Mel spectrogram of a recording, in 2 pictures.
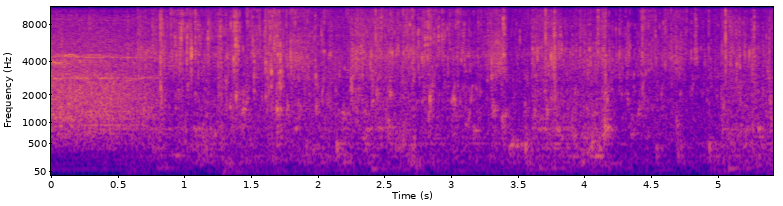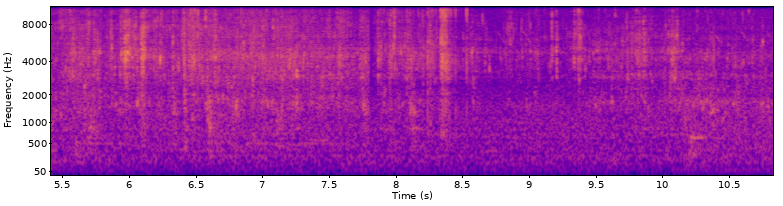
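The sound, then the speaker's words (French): An adapted rowing boat moves steadily through water, a continuous wash of splashing and rushing with faint rhythmic strokes, fairly loud, with no voices. “Je n'ai pas quelque chose qui me différencie des autres sportifs de haut niveau, si ce n'est que voilà, il y a des adaptations qui sont faites sur le bateau.”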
